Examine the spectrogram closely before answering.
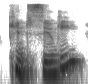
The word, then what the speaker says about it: kintsugi: uh tradition I might mess up how they pronounce it but it's called kintsugi yeah and it's interesting so when Pottery breaks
